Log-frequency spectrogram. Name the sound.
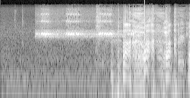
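crickets chirping sound effect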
